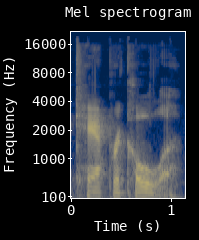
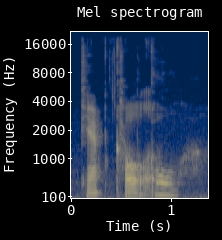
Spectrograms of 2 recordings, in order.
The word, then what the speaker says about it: capicola: It sounded like a food item, and I thought it was a cheese, but I realized that Coppola sounds like Capricola, the kind of ham. – Capicola? – Capicola. – The R is not pronounced, at least not in the Bostonian dialect of English.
